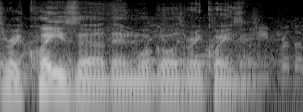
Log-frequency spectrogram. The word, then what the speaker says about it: Rayquaza: They made the official pronunciation of of these Pokemon, and it is Ray Quaza, which I hate. I prefer Rayquaza. It makes more sense.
